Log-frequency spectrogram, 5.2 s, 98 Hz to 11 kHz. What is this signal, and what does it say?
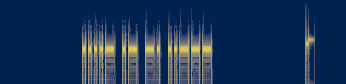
Morse code, heard as a keyed tone, about 28 wpm, 700 Hz. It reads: 4AN2
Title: Common Cut Numbers - 4-Digit 28wpm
